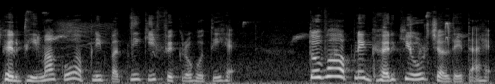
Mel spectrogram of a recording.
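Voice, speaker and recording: A woman's voice: medium pitch, big pitch swings, normal speed, slight background noise. A woman narrating a scripted story as a storyteller. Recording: loud music under the voice.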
